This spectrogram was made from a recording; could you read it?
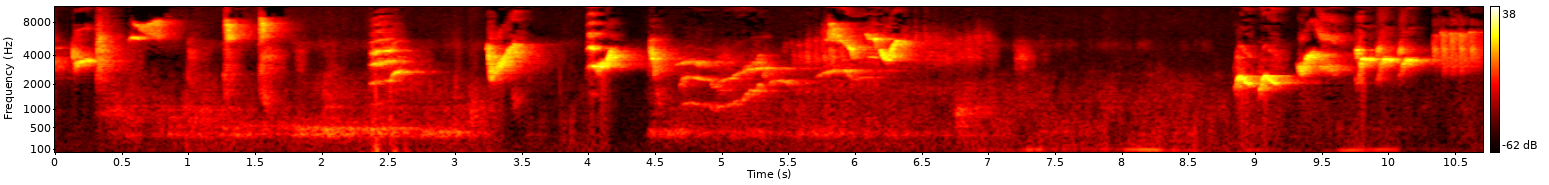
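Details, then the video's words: Orange-headed thrush in full song, a varied medley of high whistles, rapid chattering and swooping slurred phrases, with a faint low hum in the background. "Burung Anis Kembang GACOR"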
